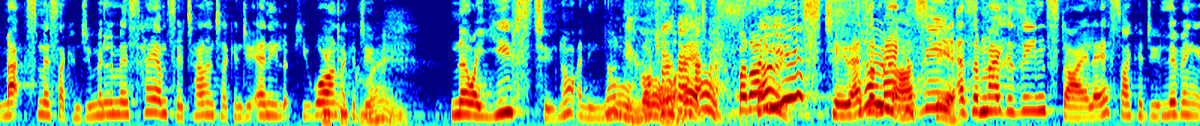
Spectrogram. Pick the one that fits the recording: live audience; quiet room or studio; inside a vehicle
live audience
